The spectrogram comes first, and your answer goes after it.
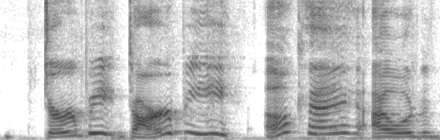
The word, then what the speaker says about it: Derby: No. pronounced Darby. Derby.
